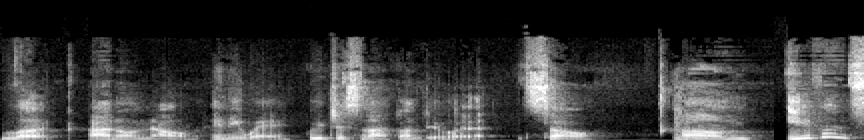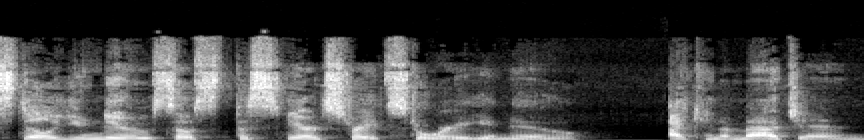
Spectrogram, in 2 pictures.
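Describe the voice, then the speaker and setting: A woman with an ordinary speaking voice and an American accent talks at a fairly low pitch, a moderate pace and ordinary pitch variation. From Detroit, US Midwest. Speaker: podcast host. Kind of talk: casual conversation. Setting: Instagram live video chat.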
